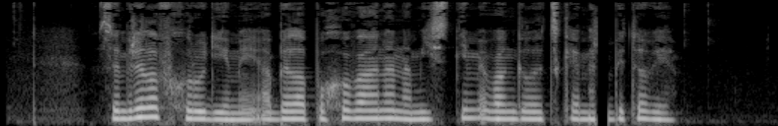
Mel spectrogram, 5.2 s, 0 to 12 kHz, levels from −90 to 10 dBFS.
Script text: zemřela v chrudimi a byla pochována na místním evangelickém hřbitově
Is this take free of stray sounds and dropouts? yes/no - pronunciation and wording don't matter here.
no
